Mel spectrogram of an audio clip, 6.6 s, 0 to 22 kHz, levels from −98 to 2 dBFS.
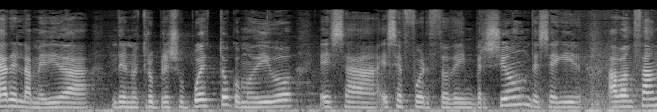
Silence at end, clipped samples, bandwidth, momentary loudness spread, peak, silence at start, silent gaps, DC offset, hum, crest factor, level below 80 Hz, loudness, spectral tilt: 0 s; under 0.1%; 16 kHz; 5 LU; -4 dBFS; 0 s; none; under 0.1%; none; 20 dB; -34 dBFS; -24 LUFS; -4 dB/octave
